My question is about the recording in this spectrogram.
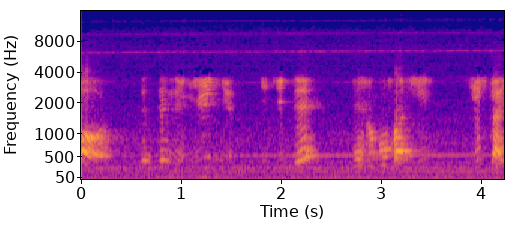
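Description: A person talking continuously over a telephone line, the voice thin and phone-like.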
